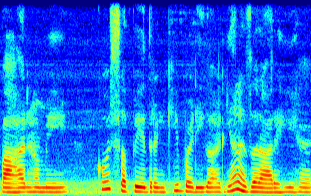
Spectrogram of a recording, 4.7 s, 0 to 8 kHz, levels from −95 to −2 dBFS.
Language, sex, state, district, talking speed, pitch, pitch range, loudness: Hindi, male, Chhattisgarh, Raipur, 155 wpm, 185 Hz, 180-205 Hz, -17 LUFS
